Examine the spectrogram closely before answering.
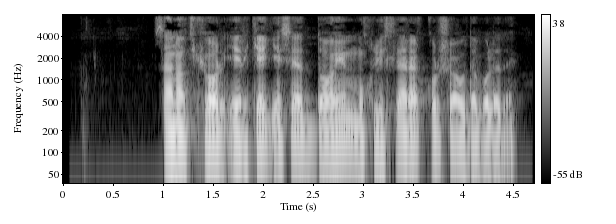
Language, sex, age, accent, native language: Uzbek, male, 12-17, Jizzax, Uzbek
